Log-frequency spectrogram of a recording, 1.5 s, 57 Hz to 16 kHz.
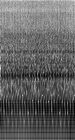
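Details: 1991 Onan 7.5 JB generator with tri-fuel carburetor, running after cleaning dirty ignition points that prevented spark: steady, even hum with no knocks or surging at about 63 Hz; running smoothly.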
